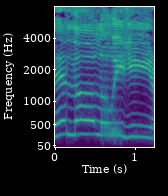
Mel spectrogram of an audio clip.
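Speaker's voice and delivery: high-pitched mock Italian greeting; fake Italian accent. Diner hailing an Italian restaurateur, in a fake Italian accent. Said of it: "some kind of fake Italian accent".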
